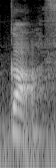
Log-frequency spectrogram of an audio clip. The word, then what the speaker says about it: calf: वाला हिस्सा घुटनों का, उसको हम कहते हैं काफ, CALF, लेकिन इसमें हम L को नहीं बोलते, लेकिन स्पेलिंग यही है।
